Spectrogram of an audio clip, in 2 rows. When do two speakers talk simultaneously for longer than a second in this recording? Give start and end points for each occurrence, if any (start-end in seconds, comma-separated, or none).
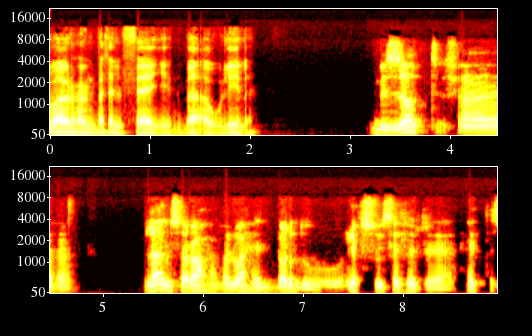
none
